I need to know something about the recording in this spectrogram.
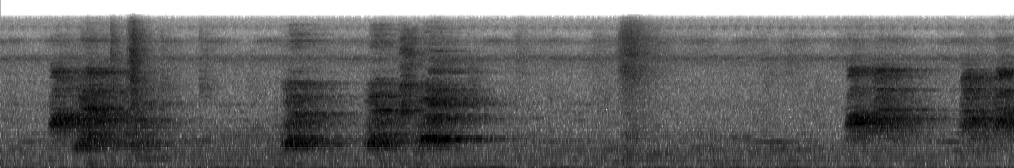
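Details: Golden retriever puppy up for sale barking in short separated bursts, roughly five harmonic yaps spread over ten seconds with quiet gaps between, some light background noise.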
